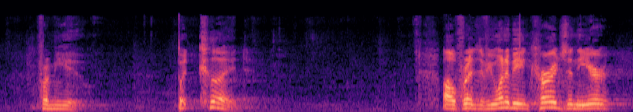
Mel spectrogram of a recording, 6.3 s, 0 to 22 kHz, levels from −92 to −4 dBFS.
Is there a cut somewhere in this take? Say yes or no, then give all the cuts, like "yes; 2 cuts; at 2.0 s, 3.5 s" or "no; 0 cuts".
yes; 1 cut; at 4.4 s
